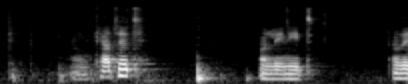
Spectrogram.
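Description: A wire stripper clicks as it squeezes a wire.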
